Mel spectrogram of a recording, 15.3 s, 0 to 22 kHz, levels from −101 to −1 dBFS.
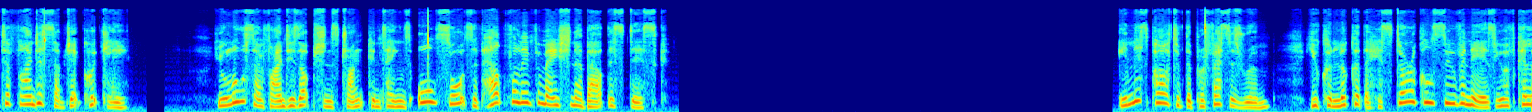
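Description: At 0.45 s, 4.29 s and 12.06 s a sharp snap sits on top of the sound, each one over within a few milliseconds and peaking at about -10 dBFS. These are likely electrical switching spikes, where a nearby switch, motor or static discharge arcs and the audio line picks it up. On a waveform each shows as a thin isolated spike. A spectrogram shows a narrow vertical stripe running across the whole frequency range.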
